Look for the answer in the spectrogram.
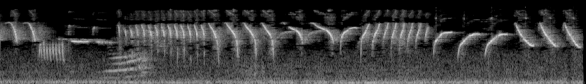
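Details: Loud canary song used to excite females for mating; opens with a short whistle, then a rolling buzzy trill followed by strings of sharp, swooping high notes repeated in quick bursts.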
